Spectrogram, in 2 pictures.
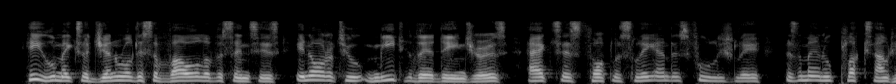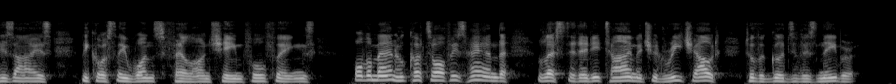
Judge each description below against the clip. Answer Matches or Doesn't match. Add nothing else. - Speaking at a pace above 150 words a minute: Matches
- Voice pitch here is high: Doesn't match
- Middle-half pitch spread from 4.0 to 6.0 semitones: Doesn't match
